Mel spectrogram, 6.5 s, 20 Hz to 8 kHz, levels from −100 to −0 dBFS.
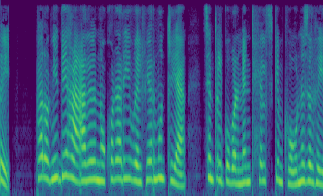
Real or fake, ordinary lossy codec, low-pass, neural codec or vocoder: fake; none; 7.2 kHz; codec, 16 kHz in and 24 kHz out, 1.1 kbps, FireRedTTS-2 codec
